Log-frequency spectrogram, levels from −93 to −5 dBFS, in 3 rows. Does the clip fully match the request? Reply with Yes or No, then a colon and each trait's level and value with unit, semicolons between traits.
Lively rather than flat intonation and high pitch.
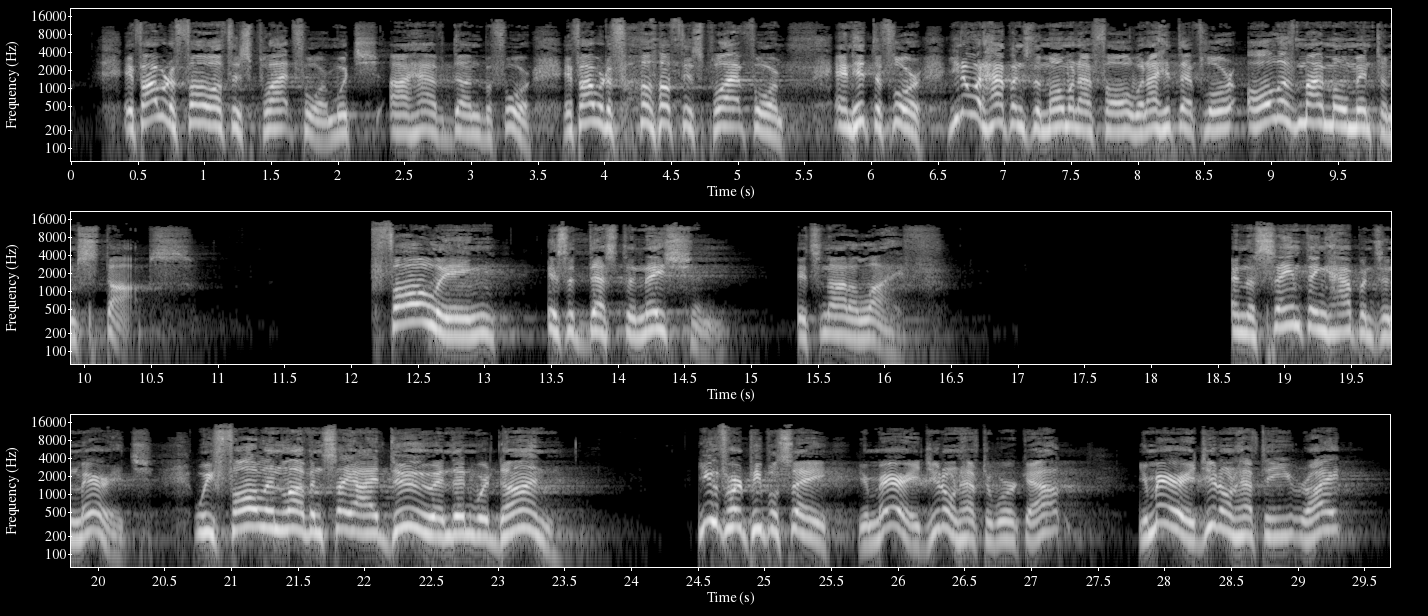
No: average, 4.6 semitones; high, 225 Hz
